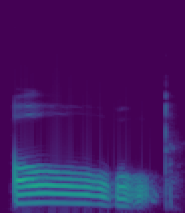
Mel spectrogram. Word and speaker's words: old: Old. When you make that dark L, the tongue gets tight and makes an extra sound.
